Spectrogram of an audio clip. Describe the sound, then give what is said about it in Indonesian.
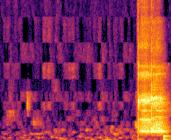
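Faint, scattered ticks and small rattles give way to a sudden loud burst of harsh, ringing clatter near the end as a gasing spinning top is slammed down and whirs against a hard surface. No one speaks. “Iya sudah gasing tadi tang tang tang gitu.”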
